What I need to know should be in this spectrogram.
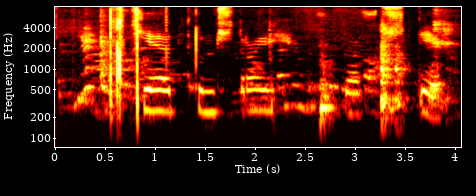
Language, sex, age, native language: Icelandic, male, 10, Icelandic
